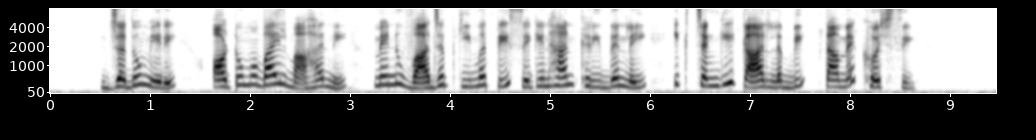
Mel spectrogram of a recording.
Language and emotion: Punjabi, happy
